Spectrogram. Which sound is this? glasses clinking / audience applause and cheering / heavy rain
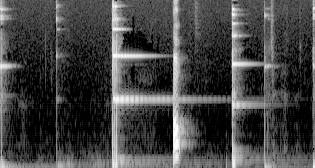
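glasses clinking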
